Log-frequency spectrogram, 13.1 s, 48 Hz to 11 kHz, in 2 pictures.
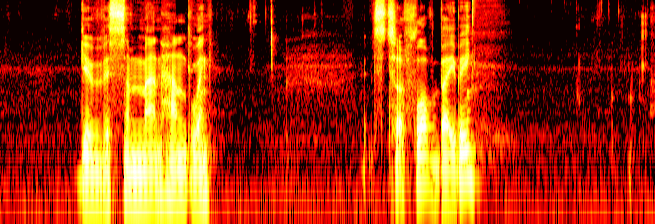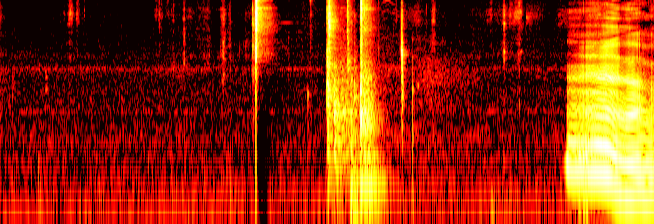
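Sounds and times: pliers snapping: 0:09.0 - 0:09.3
pliers clicking on metal: 0:09.0 - 0:09.4.

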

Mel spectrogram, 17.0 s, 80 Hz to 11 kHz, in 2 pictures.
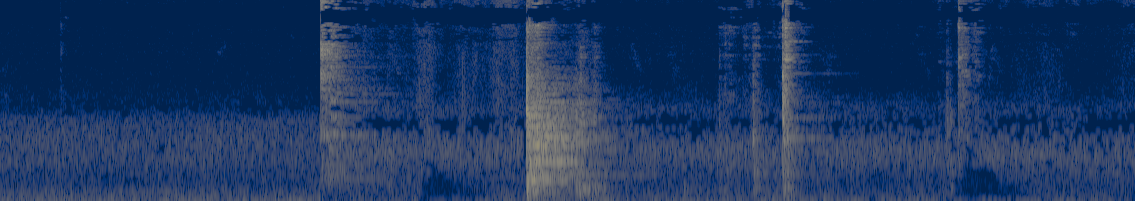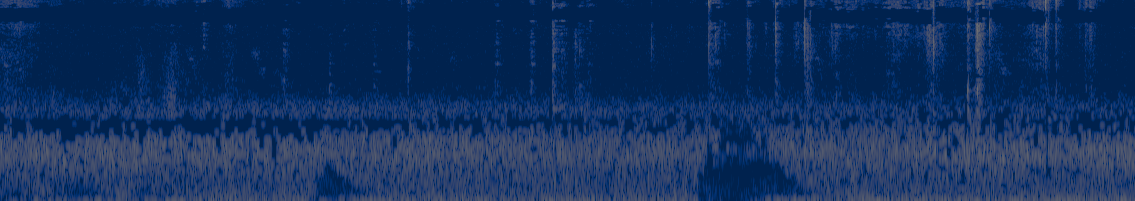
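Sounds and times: metal tray clanging: 0:02.4 - 0:03.1, 0:03.9 - 0:04.7.

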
